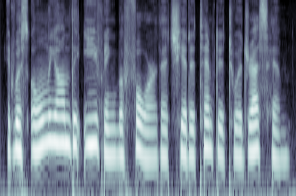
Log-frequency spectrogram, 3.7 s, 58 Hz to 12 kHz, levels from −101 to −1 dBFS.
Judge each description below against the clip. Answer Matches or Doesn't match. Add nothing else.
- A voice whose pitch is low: Doesn't match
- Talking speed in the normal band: Doesn't match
